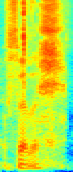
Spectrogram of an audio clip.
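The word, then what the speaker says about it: philia: Charity's given the romantic love, which is Eros, the brotherly love with this Philea. Is it Philea? I know what the word is, but I don't know if I'm pronouncing it right. Philla. – Yeah, Philla.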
